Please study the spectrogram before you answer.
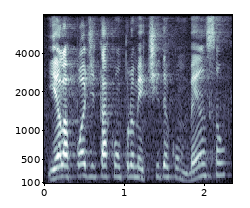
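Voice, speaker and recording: A man in his forties preaching a sermon as pastor in a church, emphatic, repeating key phrases and dropping to a soft pleading tone. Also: high voice, fairly quick, a little hiss or hum. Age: 40s. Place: church sanctuary.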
